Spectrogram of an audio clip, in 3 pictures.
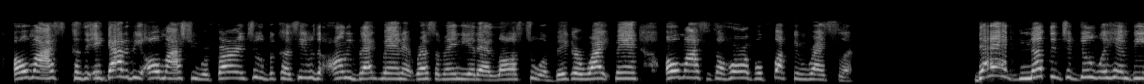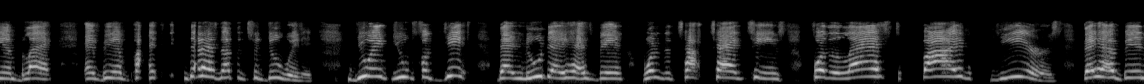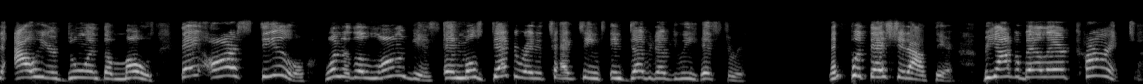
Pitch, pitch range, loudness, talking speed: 300 Hz, 270-335 Hz, -25 LUFS, 180 wpm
